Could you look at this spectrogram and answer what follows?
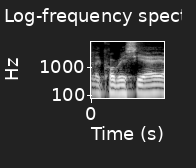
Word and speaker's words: Le Corbusier: of days because, it was a house from Le Corbusier. Am I pronouncing his name right? Le Corbusier?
